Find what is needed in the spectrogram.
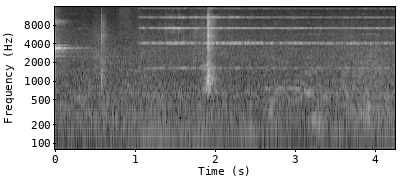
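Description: Faint high-pitched ringing that holds steady from about a second in, with a few sharp clicks, the loudest about two seconds in.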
